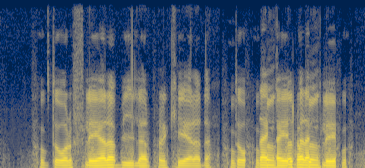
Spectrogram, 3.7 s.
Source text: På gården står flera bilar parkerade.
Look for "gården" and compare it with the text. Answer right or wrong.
wrong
